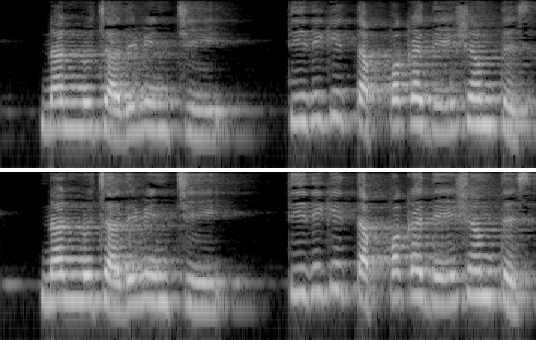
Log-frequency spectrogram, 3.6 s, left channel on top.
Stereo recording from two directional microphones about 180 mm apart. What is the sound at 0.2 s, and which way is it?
A woman's voice, 25° right (ahead or behind).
